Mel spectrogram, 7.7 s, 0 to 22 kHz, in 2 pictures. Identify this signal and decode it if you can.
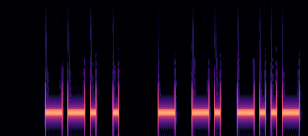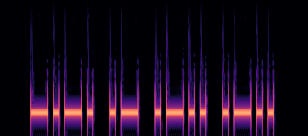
Morse code, heard as a keyed tone, about 17 wpm, 700 Hz. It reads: GE TNX CALL
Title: Common QSO Phrases 17wpm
